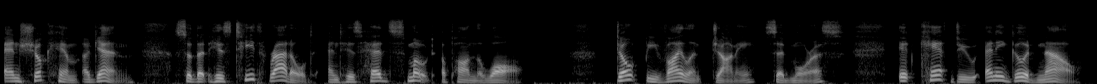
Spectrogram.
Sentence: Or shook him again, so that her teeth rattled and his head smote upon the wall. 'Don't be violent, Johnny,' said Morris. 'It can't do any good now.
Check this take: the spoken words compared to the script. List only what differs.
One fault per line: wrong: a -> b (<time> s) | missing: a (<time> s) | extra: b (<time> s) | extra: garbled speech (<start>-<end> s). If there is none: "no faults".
wrong: Or -> And (0.0 s)
wrong: her -> his (2.1 s)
